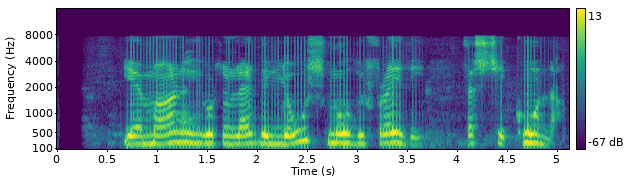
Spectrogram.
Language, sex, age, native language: Icelandic, male, 13, Icelandic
